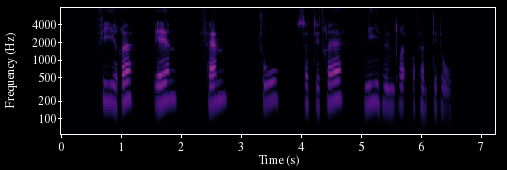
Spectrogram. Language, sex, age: Norwegian, female, 41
